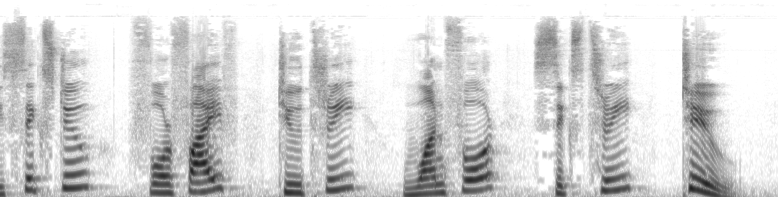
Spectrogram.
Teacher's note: The moment I drop my tone, that means it's the end of the series.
